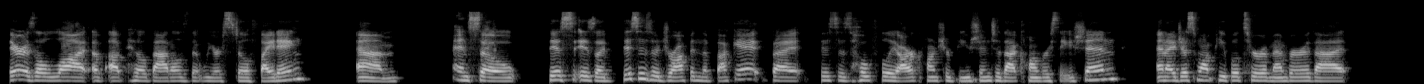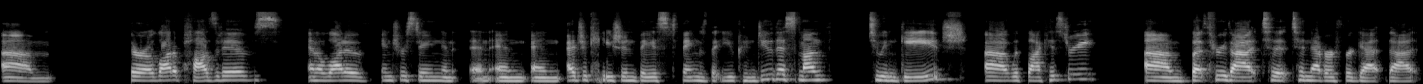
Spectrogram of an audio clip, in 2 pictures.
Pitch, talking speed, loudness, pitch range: 175 Hz, 175 wpm, -22 LUFS, 160-190 Hz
